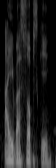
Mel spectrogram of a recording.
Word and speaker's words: Aivazovski: En italiano, la letra G inicial se pronunciaba de manera poco natural, inusual. Los italianos literalmente tenían que forzar la lengua y el apellido sonaba torpe. Por eso eliminó la letra G y empezó a llamarse Avasovski. Los italianos lo pronunciaban fácilmente, de manera melodiosa, y el apellido adquirió instantáneamente un tono armonioso, casi familiar para la península itálic.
